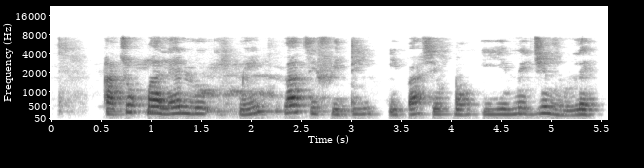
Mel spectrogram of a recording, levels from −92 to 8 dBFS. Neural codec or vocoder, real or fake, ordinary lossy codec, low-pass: none; real; Opus, 64 kbps; 7.2 kHz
